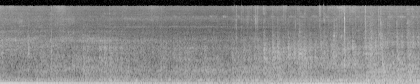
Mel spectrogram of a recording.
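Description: Low, steady rumble of a vehicle driving along a road at night, engine and road noise heard from on board.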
